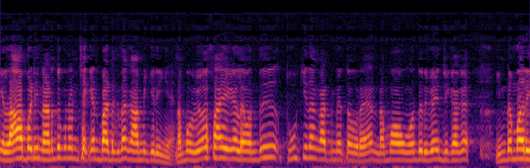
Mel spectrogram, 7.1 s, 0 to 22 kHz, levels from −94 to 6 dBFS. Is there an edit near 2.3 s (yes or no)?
yes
